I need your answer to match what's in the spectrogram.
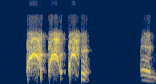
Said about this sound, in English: Sorry, I've got a cough.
